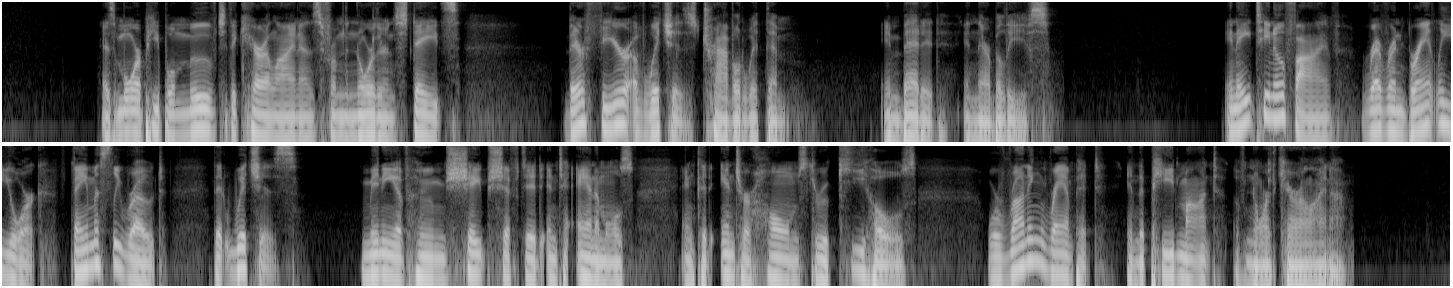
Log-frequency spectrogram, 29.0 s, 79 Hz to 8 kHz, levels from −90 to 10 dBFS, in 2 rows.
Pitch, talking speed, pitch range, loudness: 100 Hz, 110 wpm, 85-115 Hz, -18 LUFS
